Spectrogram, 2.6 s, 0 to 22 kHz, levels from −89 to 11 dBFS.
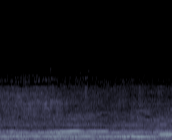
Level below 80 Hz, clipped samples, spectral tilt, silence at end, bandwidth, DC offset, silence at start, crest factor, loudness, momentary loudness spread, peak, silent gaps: -68 dBFS; under 0.1%; -1.5 dB/octave; 0 s; 10.5 kHz; under 0.1%; 0 s; 12 dB; -40 LUFS; 4 LU; -28 dBFS; none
